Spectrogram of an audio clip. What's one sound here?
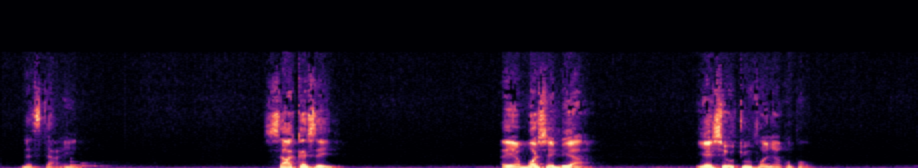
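A man speaks into a close microphone in short, measured phrases with pauses between them.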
